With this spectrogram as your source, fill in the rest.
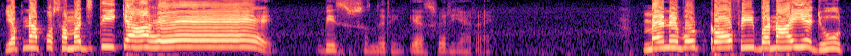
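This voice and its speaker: A woman's voice: very high-pitched, lively intonation, slow pace, fairly bright tone. A woman doing a comic rant in a scolding, mocking, quarrelsome way. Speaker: comedian.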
